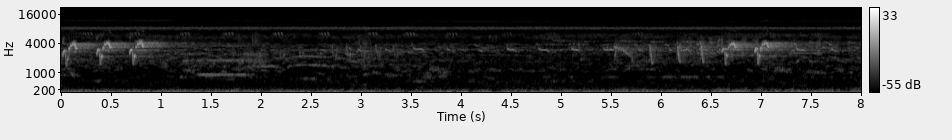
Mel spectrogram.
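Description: Birds chirping in short, sharp, falling calls, a quick run of three right at the start and another cluster near the end, over a steady low background rumble.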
